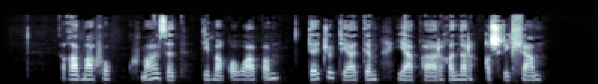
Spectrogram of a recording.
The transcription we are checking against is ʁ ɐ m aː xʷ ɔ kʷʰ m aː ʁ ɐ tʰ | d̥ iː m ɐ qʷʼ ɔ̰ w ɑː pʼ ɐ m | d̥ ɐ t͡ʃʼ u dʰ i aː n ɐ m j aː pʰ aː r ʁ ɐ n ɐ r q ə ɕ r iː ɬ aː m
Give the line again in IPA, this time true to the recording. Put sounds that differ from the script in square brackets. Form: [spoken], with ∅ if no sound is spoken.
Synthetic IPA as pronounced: ʁ ɐ m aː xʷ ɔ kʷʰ m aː [z] ɐ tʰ | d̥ iː m ɐ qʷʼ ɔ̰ w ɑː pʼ ɐ m | d̥ ɐ t͡ʃʼ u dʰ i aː [d] ɐ m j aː pʰ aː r ʁ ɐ n ɐ r q ə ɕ r iː ɬ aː m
